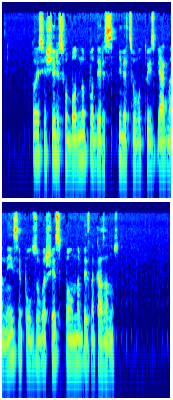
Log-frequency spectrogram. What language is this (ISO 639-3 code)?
bul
